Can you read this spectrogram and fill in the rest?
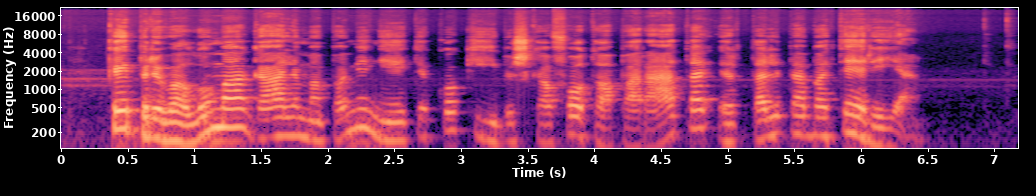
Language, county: Lithuanian, Panevėžys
